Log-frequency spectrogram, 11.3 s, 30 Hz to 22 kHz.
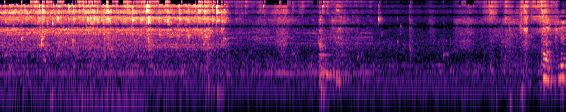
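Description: A Samsung WF1700WRW washing machine filling with water on its daily program: water runs steadily and then eases off, with clicks and knocks toward the end and a voice speaking in the background.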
